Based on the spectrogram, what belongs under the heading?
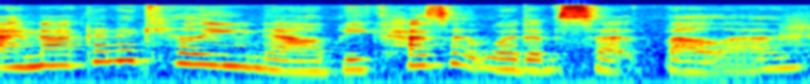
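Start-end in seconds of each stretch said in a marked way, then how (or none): none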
